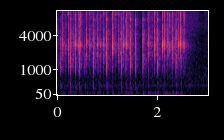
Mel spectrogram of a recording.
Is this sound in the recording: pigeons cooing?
no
